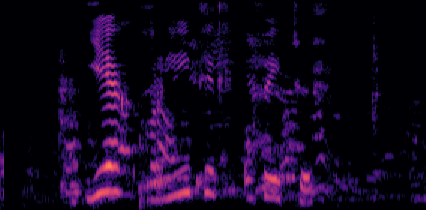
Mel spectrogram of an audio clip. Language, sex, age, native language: Icelandic, male, 10, Icelandic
